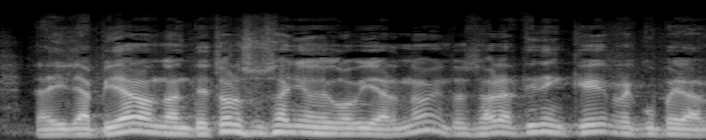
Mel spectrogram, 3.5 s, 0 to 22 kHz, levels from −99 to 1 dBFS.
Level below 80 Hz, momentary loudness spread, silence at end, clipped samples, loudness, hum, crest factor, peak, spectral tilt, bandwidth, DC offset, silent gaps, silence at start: -74 dBFS; 7 LU; 0 s; under 0.1%; -27 LUFS; none; 16 dB; -10 dBFS; -7 dB/octave; 11.5 kHz; under 0.1%; none; 0.15 s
